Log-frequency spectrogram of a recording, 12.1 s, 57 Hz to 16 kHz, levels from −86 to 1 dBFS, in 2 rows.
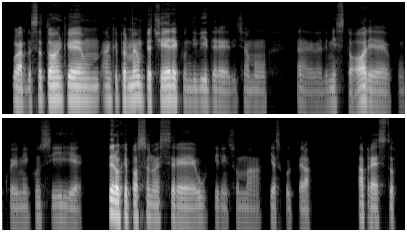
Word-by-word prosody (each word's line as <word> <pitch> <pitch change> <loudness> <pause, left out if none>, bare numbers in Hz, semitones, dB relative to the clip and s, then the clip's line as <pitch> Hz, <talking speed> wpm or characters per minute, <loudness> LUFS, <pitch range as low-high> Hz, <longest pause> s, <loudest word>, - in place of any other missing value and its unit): Guarda 110 -3 0
è - - -8
stato 120 +2 0
anche 120 0 +5
un 115 0 -3
anche 120 -1 -10
per 120 - 0
me 120 +2 +2
un 130 -1 +1
piacere 120 0 +3
condividere, 105 -3 -10
diciamo, 100 -1 -19 0.4
ehm, 90 -3 -19
le 100 - -23
mie 105 0 -12
storie 105 -2 -3
o 90 - -21
comunque 95 0 -19
i - - -16
miei 95 0 -19
consigli, 100 -1 -16
e 90 - -16 0.3
spero 135 -3 +8
che 115 0 -3
possano 110 -1 -6
essere 95 -2 -7
utili, 95 0 -15
insomma, 90 -1 -21
a 85 - -26
chi - - -21
ascolterà. - - -14 0.7
A - - -2
presto. - - -7
105 Hz, 165 wpm, -22 LUFS, 95-115 Hz, 0.7 s, spero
